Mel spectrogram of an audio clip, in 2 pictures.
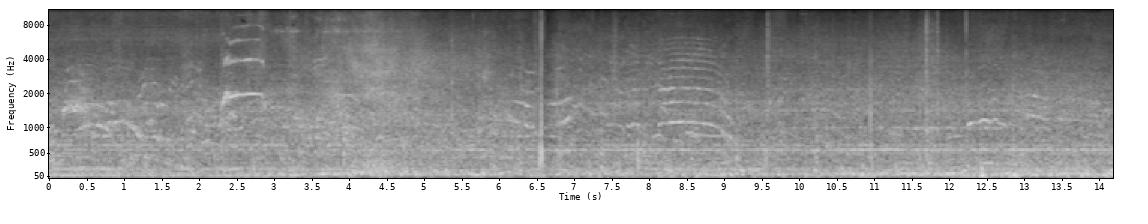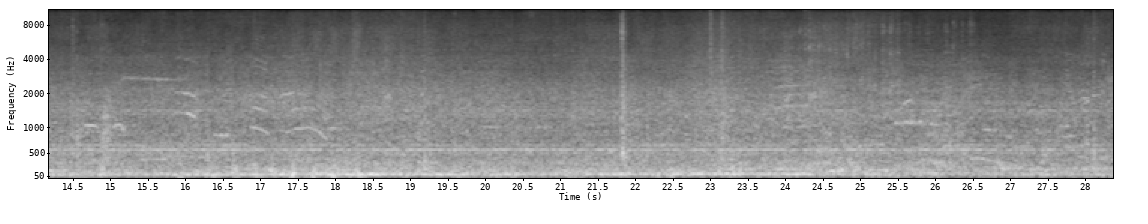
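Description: A fairground ride rumbles and whirs steadily as it spins.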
